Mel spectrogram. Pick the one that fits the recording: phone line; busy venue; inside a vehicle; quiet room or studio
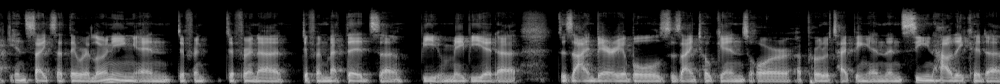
quiet room or studio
